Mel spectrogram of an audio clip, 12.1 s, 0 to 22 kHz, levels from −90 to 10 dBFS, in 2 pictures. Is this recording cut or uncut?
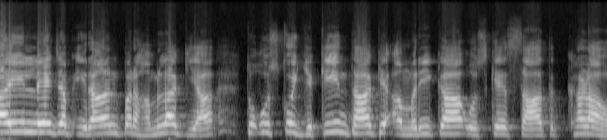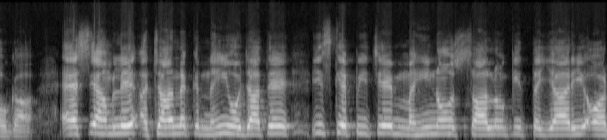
uncut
